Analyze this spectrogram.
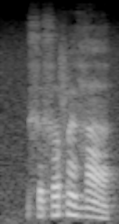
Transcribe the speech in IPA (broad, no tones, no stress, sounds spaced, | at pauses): x ə x ʌ f ã ɦ a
